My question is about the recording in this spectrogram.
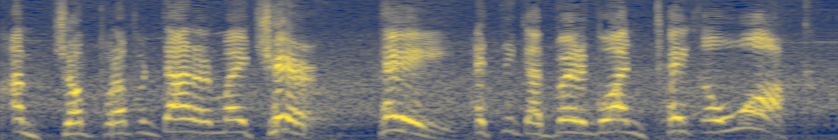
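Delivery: excited ringside gushing; all excited. Real, not acted. Commentator jumping in his chair, all excited. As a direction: gush in short, punchy bursts of delight. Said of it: "I'm getting all excited".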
